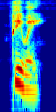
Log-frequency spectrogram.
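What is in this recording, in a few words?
"peewee" English, Australian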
